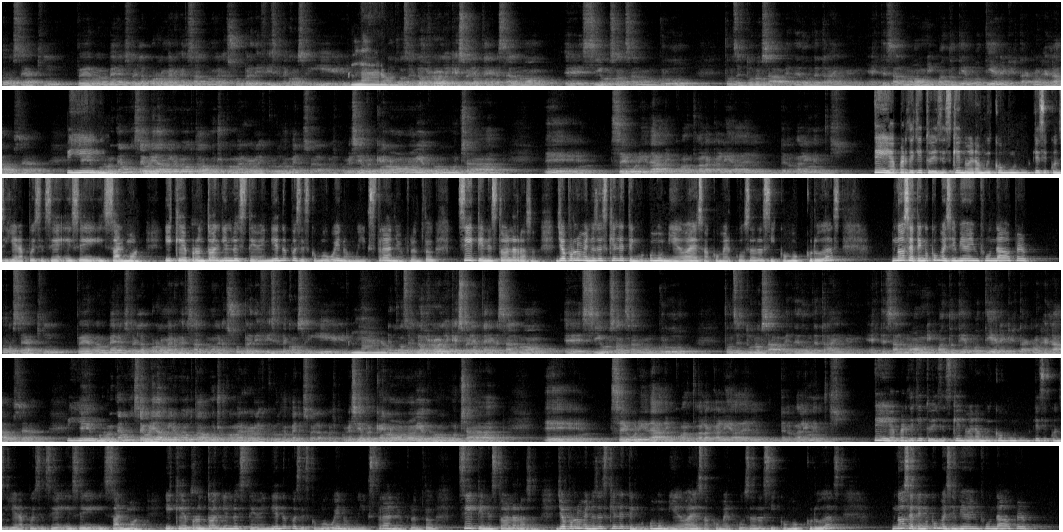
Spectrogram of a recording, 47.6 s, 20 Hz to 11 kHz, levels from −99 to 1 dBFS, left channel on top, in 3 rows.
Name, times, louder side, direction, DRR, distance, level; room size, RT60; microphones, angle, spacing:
voice 1, 0.0-5.5 5.8-8.2 8.4-10.3 10.8-28.5 34.8-34.9, equal, 60° right, -2 dB, 1.7 m, -37 dB
voice 2, 5.2-6.0 16.9-17.6 29.0-33.9 34.2-38.3 38.7-44.3 45.1-47.2, left 5 dB, 60° left, 13 dB, 0.3 m, -26 dB
20.0 x 7.0 x 2.5 m, 1.5 s
head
